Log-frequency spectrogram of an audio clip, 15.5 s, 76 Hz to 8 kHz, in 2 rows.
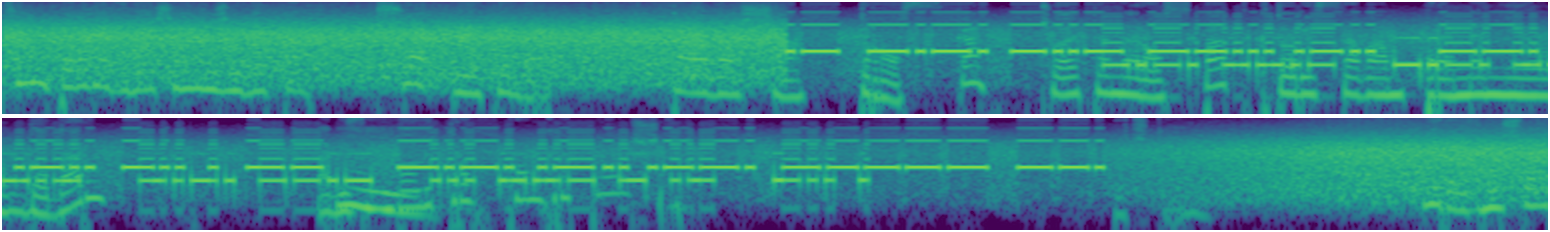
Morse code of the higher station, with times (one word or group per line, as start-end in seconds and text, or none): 3.9-6.9 ACX7L
7.2-9.3 GLDEM
9.7-13.2 CLP0G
